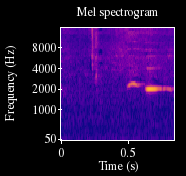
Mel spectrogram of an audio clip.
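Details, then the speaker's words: Two brief high whistles after a faint lip sound: a whistling vocal tic in a person with Tourette syndrome, a chronic whistler whose vocal tics are mostly whistling or lip trilling. "not just motor ticks but vocal ticks as well and not all of them are vulgar um in fact most of them are not U most of them are whistling or lip trilling or things like that"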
